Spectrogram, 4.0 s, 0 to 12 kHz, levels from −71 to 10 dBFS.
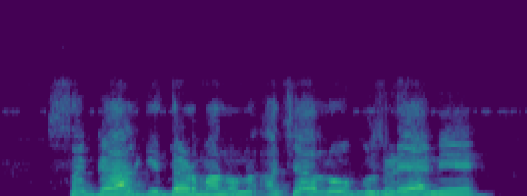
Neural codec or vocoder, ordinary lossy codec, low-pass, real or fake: none; Opus, 32 kbps; 7.2 kHz; real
